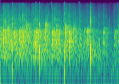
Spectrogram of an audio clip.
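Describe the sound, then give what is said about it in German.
Applause from a group: dense, overlapping claps that hold steady for about two seconds and then ease off slightly at the end. “Ja, das verdient einen Applaus, würde ich auch sagen.”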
